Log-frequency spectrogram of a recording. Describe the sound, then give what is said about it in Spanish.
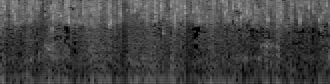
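Tap water running into a hair-washing basin in a hair salon, a steady, loud, hissing gush with constant spatter and no pauses or voices. “Cyril juguetea cabizbajo con el agua de un grifo de un lavadero de cabeza”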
